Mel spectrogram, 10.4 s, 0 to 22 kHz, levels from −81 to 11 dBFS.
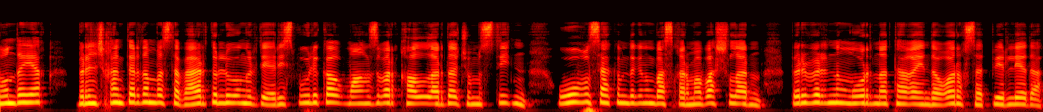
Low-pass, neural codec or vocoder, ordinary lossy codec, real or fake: none; none; none; real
